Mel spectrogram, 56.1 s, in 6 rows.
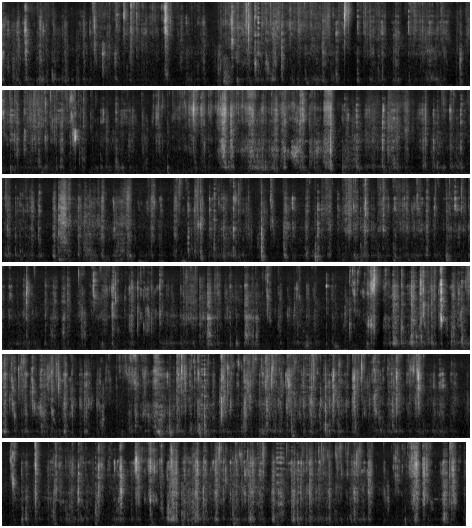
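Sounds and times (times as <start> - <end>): chewing and crunching: 0.0 - 56.0
fingers scraping a plate: 19.8 - 21.4.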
